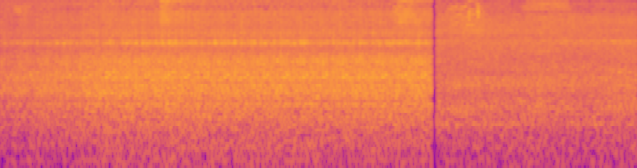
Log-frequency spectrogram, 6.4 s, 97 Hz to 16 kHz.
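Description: A Hino RM 280 bus engine idles with a steady, loud, broadband rumble that holds throughout, broken by one sharp click near the end.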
